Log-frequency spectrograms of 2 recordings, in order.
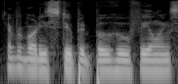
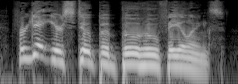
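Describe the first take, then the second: First: Said in the usual way. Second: Firm scolding of everyone's feelings; forceful dismissal. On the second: Real, not acted. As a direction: bark it out as a put-down. Repeats phrase, second time louder.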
